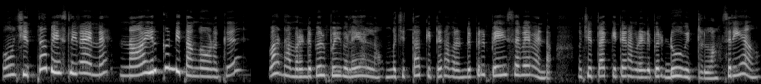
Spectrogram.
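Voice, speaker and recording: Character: a woman voicing a young village heroine. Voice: high, bright. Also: racing. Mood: coaxing. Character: young village woman, teasing then guilt-ridden. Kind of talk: cartoon voice acting.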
